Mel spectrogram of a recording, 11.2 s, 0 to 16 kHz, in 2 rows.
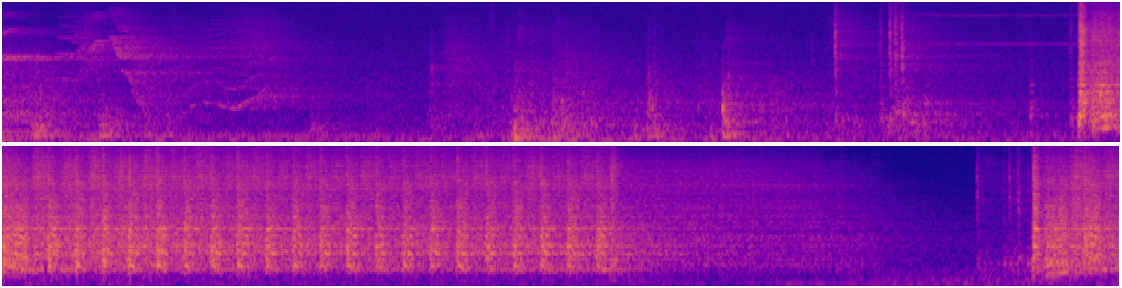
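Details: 2000 Peugeot Partner brought in as crank no start, ignition coil already replaced: starter spins steadily at about four turns a second for three seconds and the engine never catches; ECU isn't seeing the crank sensor signal.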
